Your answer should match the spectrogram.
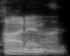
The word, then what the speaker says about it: Anand: Tell me once again, Anand, is that how you say it? Yes, Anand.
